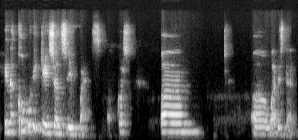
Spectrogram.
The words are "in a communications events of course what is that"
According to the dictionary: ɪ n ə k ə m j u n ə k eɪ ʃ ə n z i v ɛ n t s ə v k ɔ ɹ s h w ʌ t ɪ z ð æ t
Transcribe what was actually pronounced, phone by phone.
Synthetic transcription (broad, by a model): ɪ n ə k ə m j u n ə k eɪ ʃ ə n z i p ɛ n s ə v k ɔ ɹ s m w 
